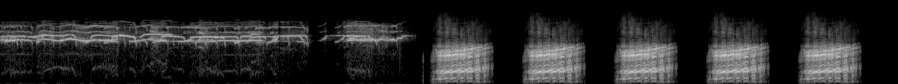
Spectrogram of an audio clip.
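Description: Black-headed gulls giving high-pitched, wavering calls for about the first four seconds, then a sheep bleating five times in a row, about once a second, each bleat quavering.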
